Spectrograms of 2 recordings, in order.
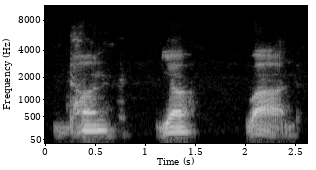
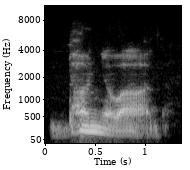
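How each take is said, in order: First: "Dhan, ya, vad" in three beats, stepping down in pitch; syllable by syllable. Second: Said in the usual way. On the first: Shown as a demonstration. Teacher repeating for learners, "Dhan, ya, vad" syllable by syllable. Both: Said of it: "So we break this up".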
